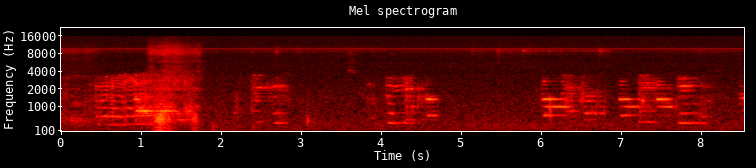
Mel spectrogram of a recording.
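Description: Telephone hold music playing faintly from a phone's speaker: thin, narrow-band phrases of short notes every second or so. A brief voice sounds about a second in.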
